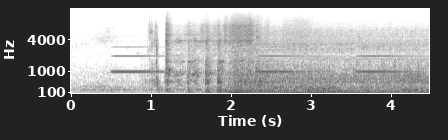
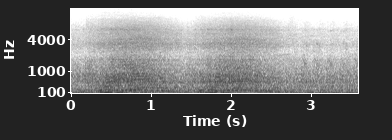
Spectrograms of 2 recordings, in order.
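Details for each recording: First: 2003 Volvo XC90 D5 diesel after fitting a new engine mount to cure idle vibration: cranks, catches after about two seconds, dash chime beeping, settles to steady even idle; feels fairly normal, though later chugs intermittently. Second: 2003 Volvo XC90 D5 diesel after new engine mounts were fitted: idle intermittently chugs and surges unevenly instead of holding steady, returning to normal when something is knocked off; cause not yet explained.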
